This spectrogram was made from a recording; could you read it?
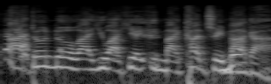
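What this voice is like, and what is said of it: Exaggerated put-on African accent. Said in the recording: “that African accent ... It's too African.”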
